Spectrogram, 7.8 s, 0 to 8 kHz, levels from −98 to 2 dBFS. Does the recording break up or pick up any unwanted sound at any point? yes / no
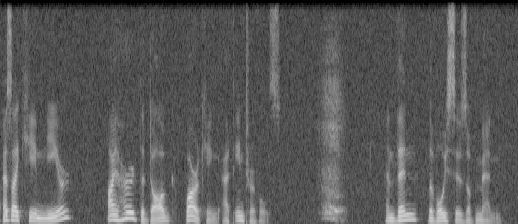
yes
